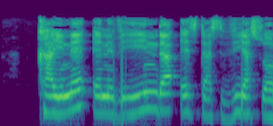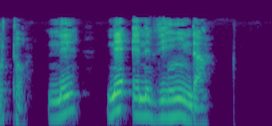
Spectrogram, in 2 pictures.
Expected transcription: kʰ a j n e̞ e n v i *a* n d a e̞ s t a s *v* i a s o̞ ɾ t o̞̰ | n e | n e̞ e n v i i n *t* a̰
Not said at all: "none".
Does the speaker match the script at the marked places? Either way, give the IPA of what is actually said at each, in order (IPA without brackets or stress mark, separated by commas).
i, v, d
